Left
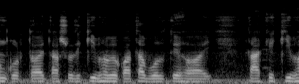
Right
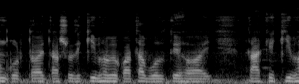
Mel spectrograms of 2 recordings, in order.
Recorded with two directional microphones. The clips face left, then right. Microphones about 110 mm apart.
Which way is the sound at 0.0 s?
30° left (ahead or behind).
